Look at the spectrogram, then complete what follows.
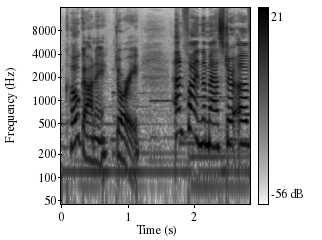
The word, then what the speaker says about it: Kogane Dori: That's not Kugane. Kogane Dori.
